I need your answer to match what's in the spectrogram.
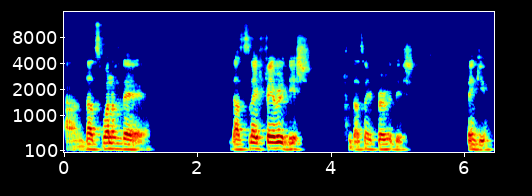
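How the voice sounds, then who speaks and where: Man, impromptu answer, hesitant, repeats words, mid pitch. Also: little pitch movement, measured pace, vocal fry, a little mellow. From Venezuela. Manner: hesitant, repeats words, searches for English terms. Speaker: club member giving an impromptu answer. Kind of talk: impromptu speech on a video call.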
